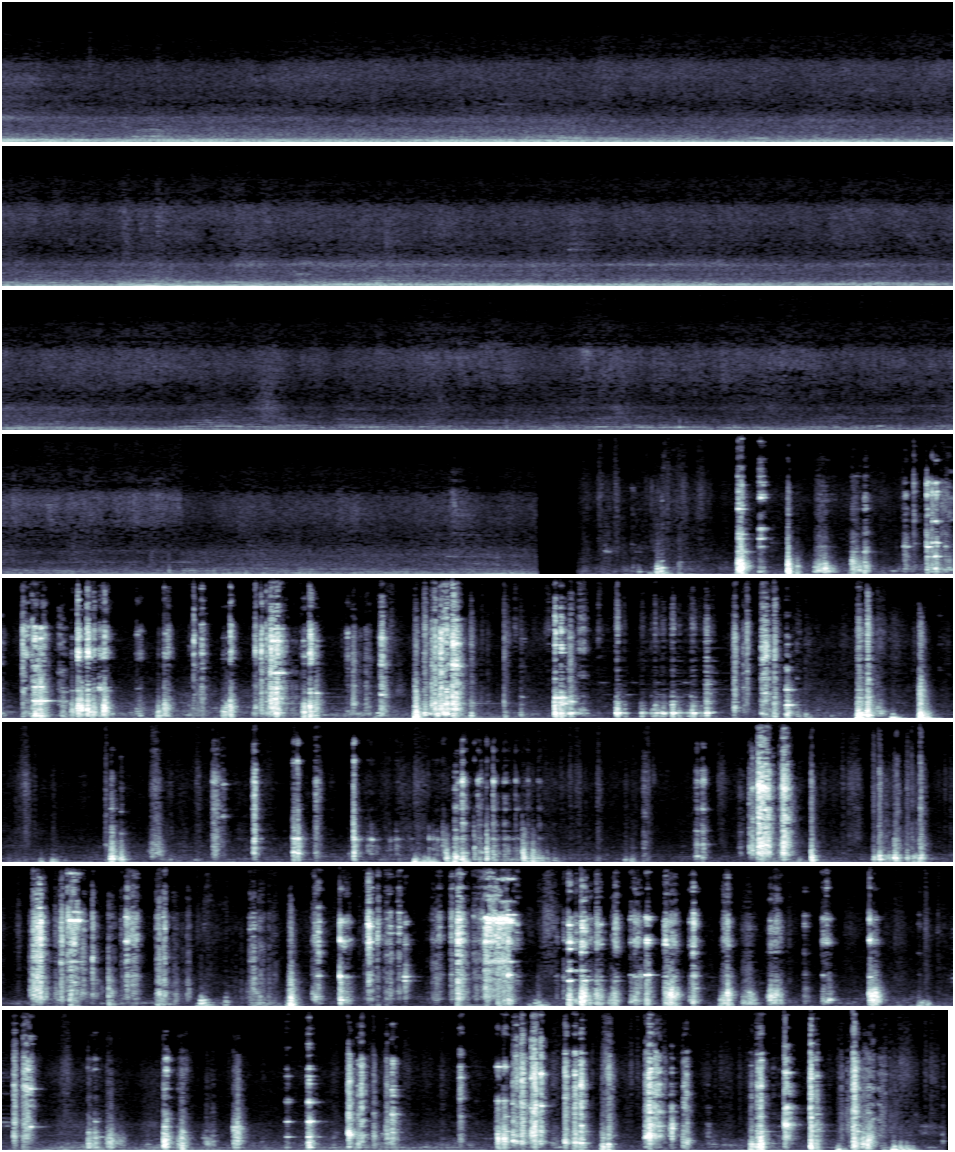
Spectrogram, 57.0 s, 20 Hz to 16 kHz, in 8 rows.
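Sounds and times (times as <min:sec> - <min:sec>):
dishes and cutlery clinking: 0:25.9 - 0:57.0.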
